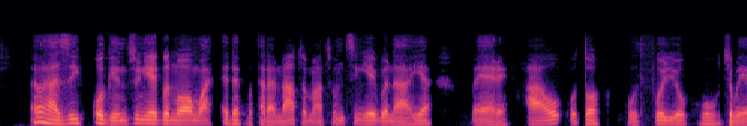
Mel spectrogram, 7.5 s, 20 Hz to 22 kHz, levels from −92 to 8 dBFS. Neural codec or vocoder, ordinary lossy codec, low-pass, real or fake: codec, 16 kHz, 0.5 kbps, X-Codec, HuBERT features, trained on LibriSpeech; none; 7.2 kHz; fake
